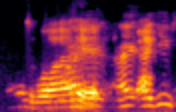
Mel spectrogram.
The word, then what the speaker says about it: Wyatt: His name is Wyatt. Wyatt. I I keep saying Wax because that's how I name. It's um W Y A T P. You pron you do pronounce the Y.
